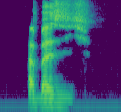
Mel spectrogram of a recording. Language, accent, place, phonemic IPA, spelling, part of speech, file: French, France, Lyon, /a.ba.zi/, abasies, noun, LL-Q150 (fra)-abasies.wav
- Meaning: plural of abasie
